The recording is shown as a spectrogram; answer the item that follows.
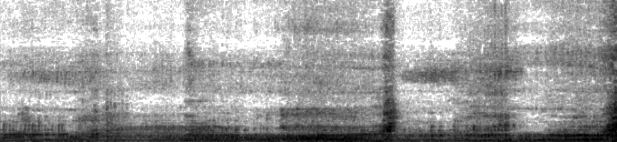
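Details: Fighting pair of Rottweilers snarling: a steady, dense, low rough growl with rapid pulsing, broken by a few sharp snaps and a brief human shout.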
